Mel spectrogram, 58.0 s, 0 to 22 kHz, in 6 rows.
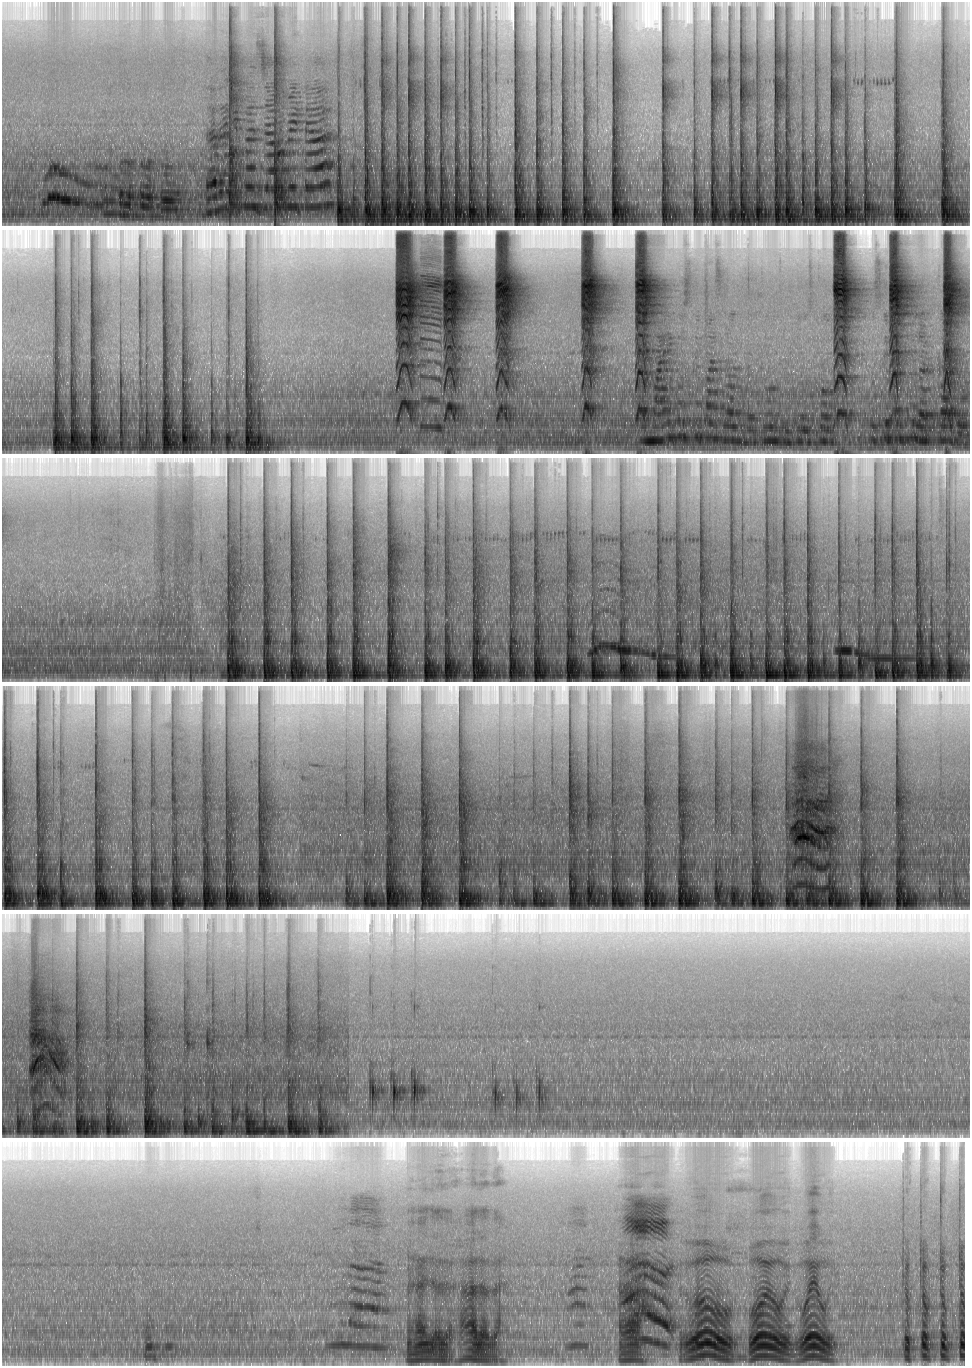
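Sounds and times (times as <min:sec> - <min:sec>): sharp taps and knocks: 0:02.3 - 0:12.4, 0:20.9 - 0:31.9, 0:32.5 - 0:43.0.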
